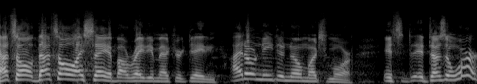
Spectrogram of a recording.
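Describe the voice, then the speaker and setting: High-pitched and bright, with a sharp tone, a man with an American accent talks at a fairly quick pace in an animated tone with lively intonation. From North Dakota (Dickinson). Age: 70s. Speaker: creationist speaker. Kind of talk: lecture. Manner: animated, halting with fillers.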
